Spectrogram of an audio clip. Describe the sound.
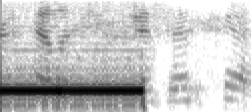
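A telephone call ringing: one steady, mid-pitched ring tone sounds for about three quarters of a second, then cuts off abruptly, leaving only faint scattered sounds.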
